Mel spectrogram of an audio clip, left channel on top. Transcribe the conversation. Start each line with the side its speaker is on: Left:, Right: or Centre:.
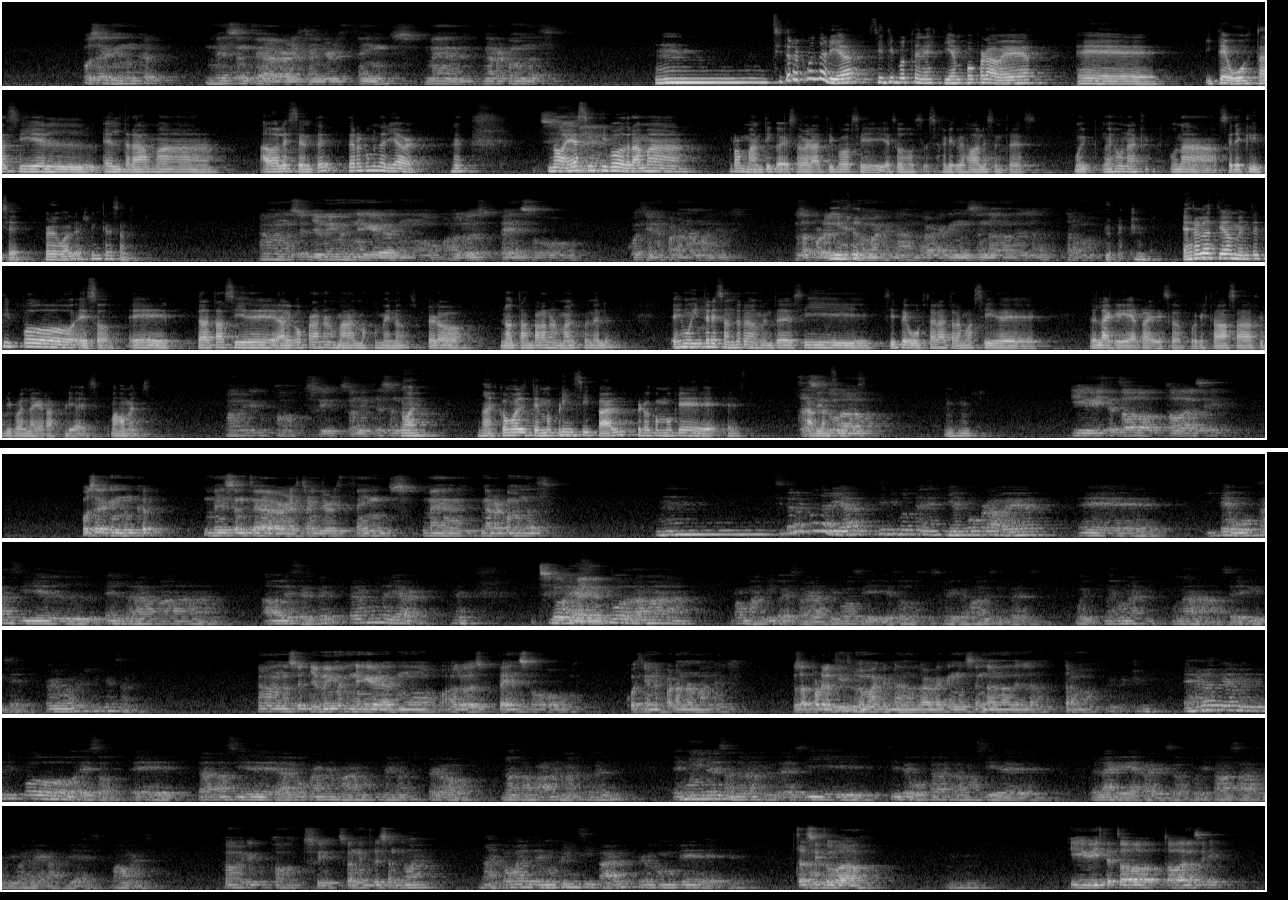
Right: O sea, que nunca me senté a ver Stranger Things. ¿Me, me recomendás?
Left: Mm, sí te recomendaría, si tipo tenés tiempo para ver eh, y te gusta así el, el drama adolescente, te recomendaría ver. <laughs>
Right: Sí,
Left: No,
Right: me,
Left: es así tipo drama romántico eso, ¿verdad? Tipo, sí, esos, esas películas adolescentes, muy, no es una, cli- una serie cliché, pero igual es interesante.
Right: ah, no sé, yo me imaginé que era como algo de suspenso o cuestiones paranormales. O sea, por el
Left: Y
Right: título
Left: es, rel-
Right: más que nada, la verdad que no sé nada de la trama.
Left: <clears throat> es relativamente tipo eso, eh, trata así de algo paranormal más o menos, pero no tan paranormal, ponele. Es muy
Right: Mm.
Left: interesante realmente si, si te gusta la trama así de, de la guerra y eso, porque está basada así tipo en la Guerra Fría, eso, más o menos.
Right: Ah, qué ocupado. Sí, suena interesante.
Left: No es, no es como el tema principal, pero como que es-
Right: Estás
Left: hablan
Right: situado.
Left: sobre eso. Ujú.
Right: ¿Y viste todo, toda la serie?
